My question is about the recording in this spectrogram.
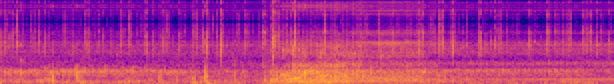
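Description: Muffled underwater sound through a camera housing: a low rush of water and bubble noise that swells about three seconds in, with scattered sharp clicks and a faint steady hum.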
